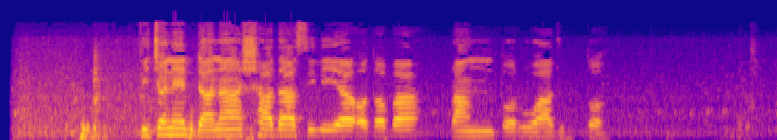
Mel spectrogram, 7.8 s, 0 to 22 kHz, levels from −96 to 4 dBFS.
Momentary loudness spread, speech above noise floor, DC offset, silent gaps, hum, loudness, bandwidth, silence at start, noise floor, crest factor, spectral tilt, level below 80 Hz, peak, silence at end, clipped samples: 24 LU; 38 dB; under 0.1%; none; none; -13 LUFS; 11.5 kHz; 0.15 s; -51 dBFS; 16 dB; -4.5 dB/octave; -46 dBFS; 0 dBFS; 1.75 s; under 0.1%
